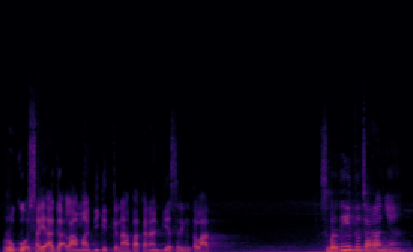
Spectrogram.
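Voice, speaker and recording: A man's voice: high-pitched, expressive, a little fast, big-room sound. A middle-aged man giving a conversational Islamic study lecture in a mosque, with teasing asides. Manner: conversational, teasing asides, chants verses in demonstration. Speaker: Islamic teacher.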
